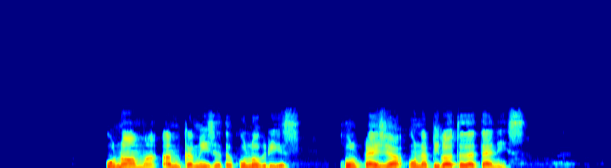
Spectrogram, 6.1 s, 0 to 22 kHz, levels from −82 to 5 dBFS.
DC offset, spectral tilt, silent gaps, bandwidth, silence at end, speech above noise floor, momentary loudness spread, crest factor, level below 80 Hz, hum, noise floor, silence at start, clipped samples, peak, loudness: under 0.1%; -7 dB/octave; 3.29-3.40 s; 7.4 kHz; 1.05 s; 45 dB; 10 LU; 16 dB; -60 dBFS; none; -61 dBFS; 1.05 s; under 0.1%; 0 dBFS; -16 LUFS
